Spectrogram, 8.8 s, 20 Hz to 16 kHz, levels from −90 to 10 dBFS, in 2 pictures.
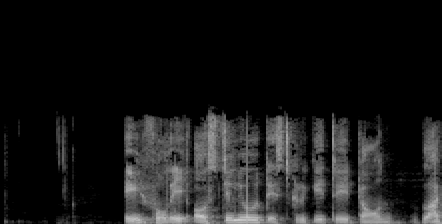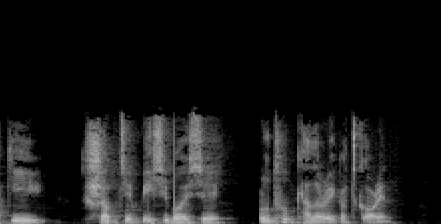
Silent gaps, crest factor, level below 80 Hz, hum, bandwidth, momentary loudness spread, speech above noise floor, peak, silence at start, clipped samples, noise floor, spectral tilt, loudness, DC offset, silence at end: none; 18 dB; -56 dBFS; none; 8.4 kHz; 9 LU; 55 dB; -4 dBFS; 1.25 s; under 0.1%; -75 dBFS; -4 dB/octave; -21 LUFS; under 0.1%; 0.55 s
